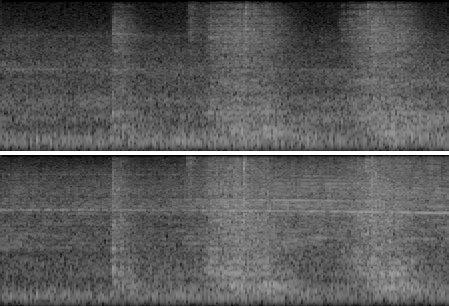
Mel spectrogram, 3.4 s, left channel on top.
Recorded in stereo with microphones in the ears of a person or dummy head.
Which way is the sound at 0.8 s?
75° right (ahead or behind).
